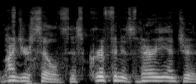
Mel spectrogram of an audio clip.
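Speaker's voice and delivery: loud stage whisper. Playing a character in a roleplay scene, turning her head to the others, in a loud whisper. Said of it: "she kind of whispers loudly".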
